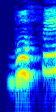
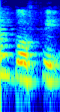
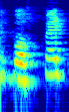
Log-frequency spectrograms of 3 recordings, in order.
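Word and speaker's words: buffet: Next है हमारे बुफे बुफे या बफे आप इसे टी का उच्चारण नहीं करते आप इसे बफेट नहीं पढ़ सकते बफे या फिर बुफे छोटी भोजनालय या आहार कक्ष को हम बुफे कहते हैं।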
